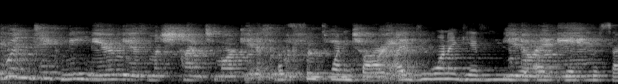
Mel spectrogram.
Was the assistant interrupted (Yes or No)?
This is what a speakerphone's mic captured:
Yes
